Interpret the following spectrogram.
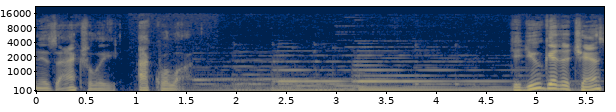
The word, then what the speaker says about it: Aquila: Now you might know this constellation as Aquila, but the correct pronunciation is actually Aquila.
